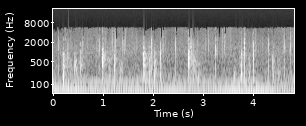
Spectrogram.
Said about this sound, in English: Let's walk over to the bar.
